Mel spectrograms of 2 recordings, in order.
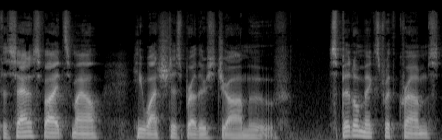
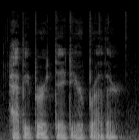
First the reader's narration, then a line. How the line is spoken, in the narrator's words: whispered softly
